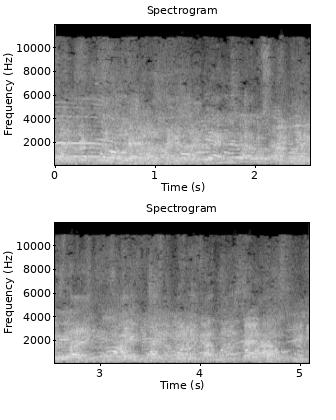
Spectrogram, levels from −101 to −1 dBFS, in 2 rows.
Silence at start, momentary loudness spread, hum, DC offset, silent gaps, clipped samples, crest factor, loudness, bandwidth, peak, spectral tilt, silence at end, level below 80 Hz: 0 s; 3 LU; none; under 0.1%; none; under 0.1%; 14 dB; -16 LUFS; 11.5 kHz; -4 dBFS; -3 dB/octave; 0 s; -76 dBFS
